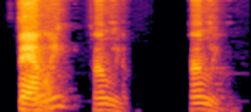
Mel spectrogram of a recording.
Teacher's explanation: Try it in 2 syllables. Get rid of the I.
